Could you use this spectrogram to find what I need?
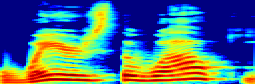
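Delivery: put-on very high voice with heavy Southern accent. Imitating a voice heard on a recording, imitating a southern accent. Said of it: "very, very Southern".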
